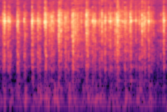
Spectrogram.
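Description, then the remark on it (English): Rapid, clacky typing on a mechanical keyboard, a steady stream of sharp key clicks, with no voices. “The FBI supplies only mechanical keyboards to their agents.”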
